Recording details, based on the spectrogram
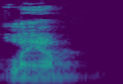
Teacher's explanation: And the B is silent. No lamb. Finish with the M sound, lamb.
